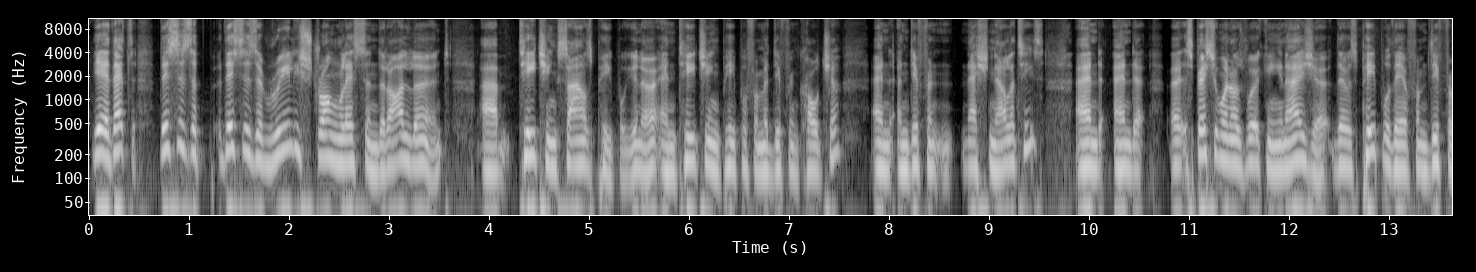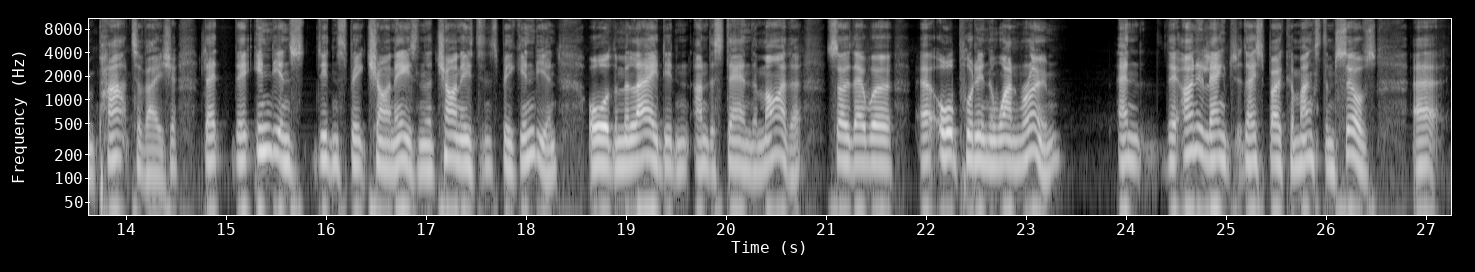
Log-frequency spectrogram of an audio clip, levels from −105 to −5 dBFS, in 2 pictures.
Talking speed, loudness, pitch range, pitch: 190 wpm, -29 LUFS, 140-175 Hz, 155 Hz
